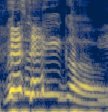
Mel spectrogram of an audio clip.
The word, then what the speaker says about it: vitiligo: How is someone supposed to speak to someone who is experiencing vitiligo? Like, vitiligo. I keep getting this word wrong. I've been practicing it. Vitiligo.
